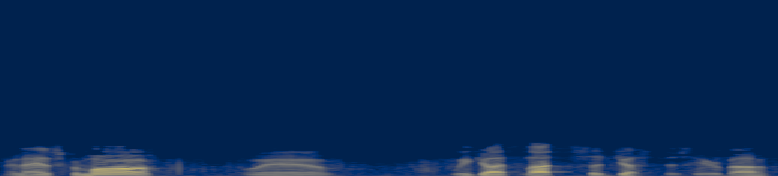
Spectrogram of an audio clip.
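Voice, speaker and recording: A man's voice: fairly low pitch, slow pace, very noisy. An actor playing an easygoing, folksy lawman with a rural American accent in a radio drama. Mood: grateful, conceding. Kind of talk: 1950s radio drama acting. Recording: muffled 1950 radio recording.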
